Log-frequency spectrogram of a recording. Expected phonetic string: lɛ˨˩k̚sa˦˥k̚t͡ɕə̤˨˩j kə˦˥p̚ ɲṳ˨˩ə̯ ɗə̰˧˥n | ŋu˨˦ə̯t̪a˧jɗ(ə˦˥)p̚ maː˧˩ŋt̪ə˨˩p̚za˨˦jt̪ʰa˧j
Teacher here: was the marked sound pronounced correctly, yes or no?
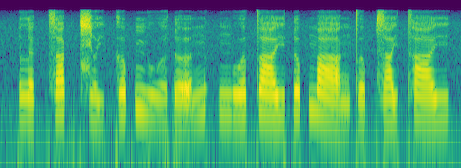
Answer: yes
